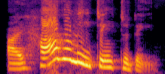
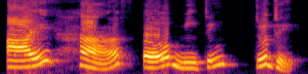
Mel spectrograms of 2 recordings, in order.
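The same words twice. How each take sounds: First: It is said fast and fluently. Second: It is said at medium speed.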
